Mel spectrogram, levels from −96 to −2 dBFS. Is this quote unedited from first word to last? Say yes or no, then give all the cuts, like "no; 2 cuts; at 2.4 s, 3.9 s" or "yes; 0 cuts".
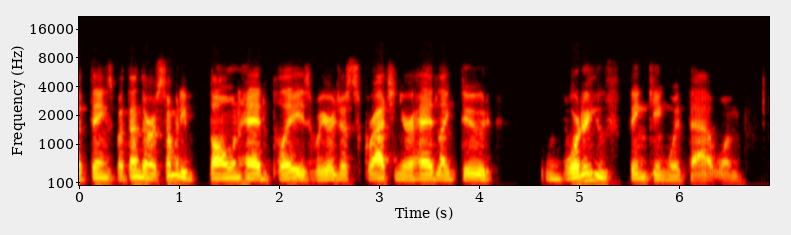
yes; 0 cuts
